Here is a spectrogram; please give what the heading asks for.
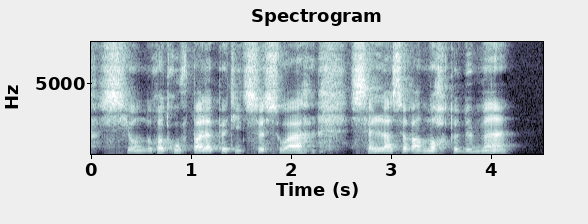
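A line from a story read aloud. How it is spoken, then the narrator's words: Sobbing. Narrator (French): Médor dit avec un sanglot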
